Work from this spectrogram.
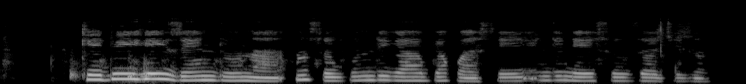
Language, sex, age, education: Igbo, female, 15-29, tertiary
